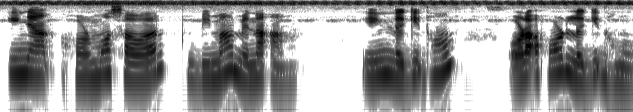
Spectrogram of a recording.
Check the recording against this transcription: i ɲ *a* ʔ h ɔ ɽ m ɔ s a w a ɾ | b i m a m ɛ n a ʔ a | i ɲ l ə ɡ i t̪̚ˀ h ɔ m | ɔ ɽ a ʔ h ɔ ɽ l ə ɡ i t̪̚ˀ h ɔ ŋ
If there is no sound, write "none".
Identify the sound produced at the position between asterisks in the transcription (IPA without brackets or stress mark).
a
